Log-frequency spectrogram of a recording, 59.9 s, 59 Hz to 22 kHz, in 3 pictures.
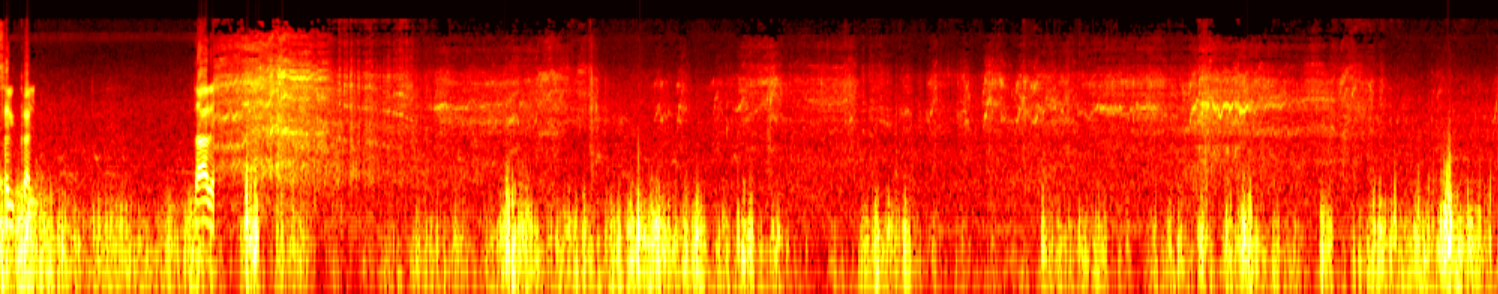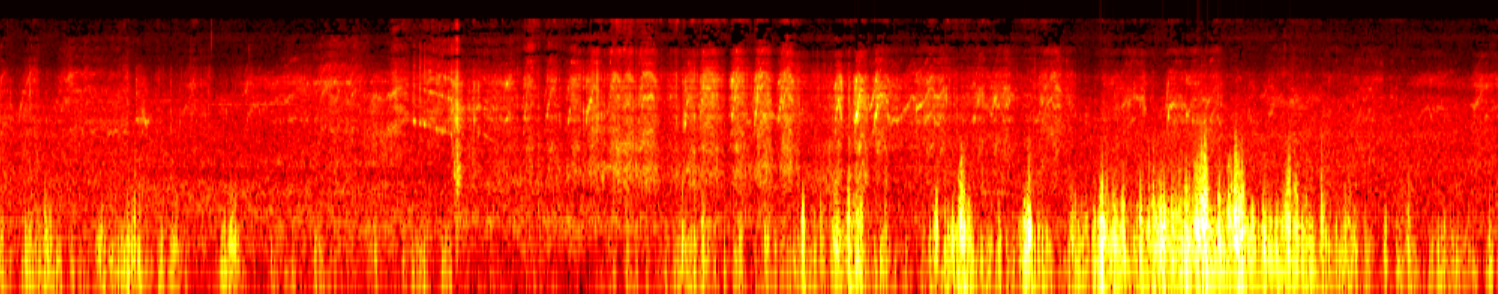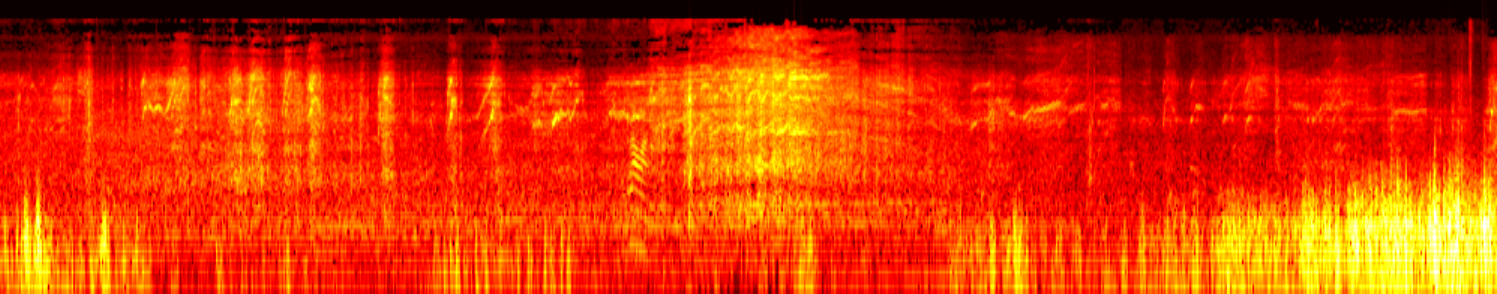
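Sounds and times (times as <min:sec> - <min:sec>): electric motor whining: 0:01.7 - 0:59.9.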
